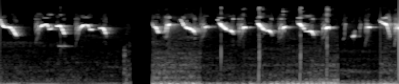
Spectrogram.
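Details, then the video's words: Kolibri ninja sunbird calling loudly: a few high slurred notes, a brief silence, then a quick chain of sharp falling phrases over a low rumbling hum. "suara burung kolibri ninja gacor"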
